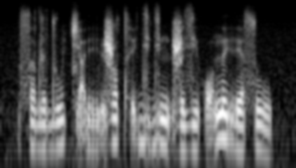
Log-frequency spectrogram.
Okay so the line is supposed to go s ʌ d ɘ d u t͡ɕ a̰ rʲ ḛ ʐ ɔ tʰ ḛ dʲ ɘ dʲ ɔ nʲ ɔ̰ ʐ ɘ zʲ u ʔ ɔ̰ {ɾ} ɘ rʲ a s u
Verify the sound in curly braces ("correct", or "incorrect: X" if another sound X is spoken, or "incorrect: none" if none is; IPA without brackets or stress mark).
incorrect: n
